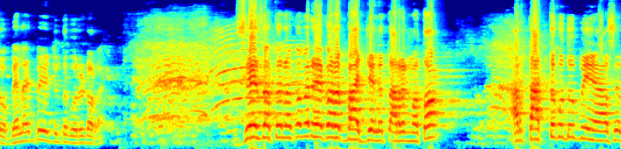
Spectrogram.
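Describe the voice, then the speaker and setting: A middle-aged man preaching a waz sermon, storytelling comically with sudden shouts. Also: high voice.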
